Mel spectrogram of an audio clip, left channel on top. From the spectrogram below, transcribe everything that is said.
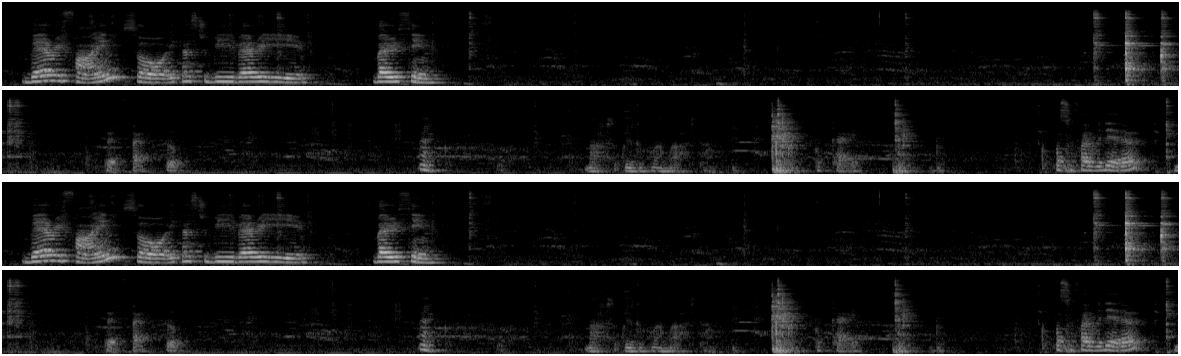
Very fine, so it has to be very, very thin. Perfetto. Ecco, basta, questo qua basta. Ok. Posso far vedere?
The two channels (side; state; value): both; identical; correlation 1.00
